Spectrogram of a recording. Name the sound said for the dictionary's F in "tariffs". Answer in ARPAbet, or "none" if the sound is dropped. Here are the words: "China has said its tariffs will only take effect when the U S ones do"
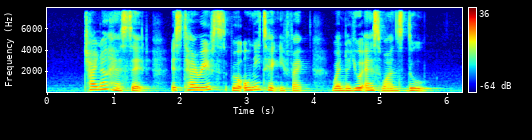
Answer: F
